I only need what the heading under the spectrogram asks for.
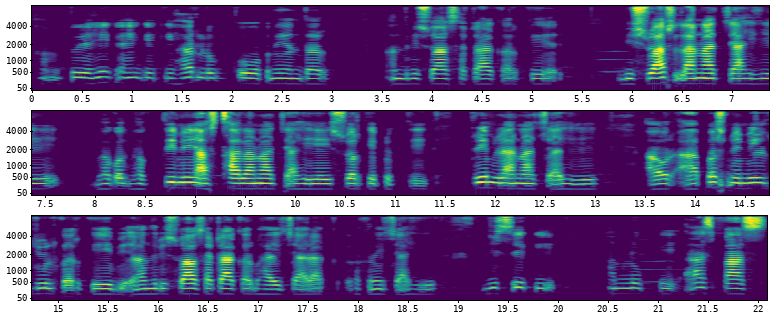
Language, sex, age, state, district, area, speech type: Hindi, female, 60+, Uttar Pradesh, Chandauli, rural, spontaneous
